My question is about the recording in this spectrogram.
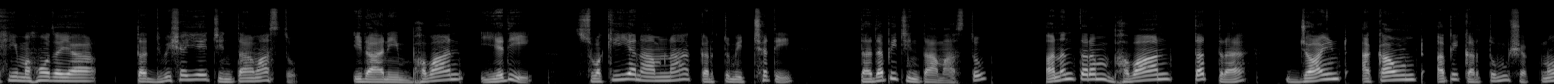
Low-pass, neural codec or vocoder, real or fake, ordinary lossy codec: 14.4 kHz; none; real; none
